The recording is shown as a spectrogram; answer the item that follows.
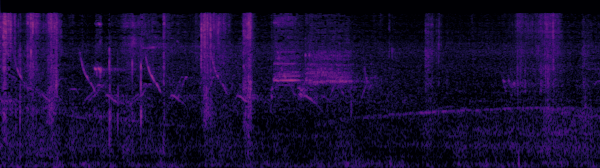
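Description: Faint outdoor ambience: a few short bird chirps in the first half, then a distant siren, a faint long tone slowly rising through the second half.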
